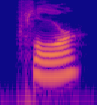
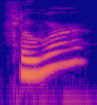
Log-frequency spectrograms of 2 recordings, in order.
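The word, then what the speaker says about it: Fleur: Floor. It's pronounced flu, French for flower.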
